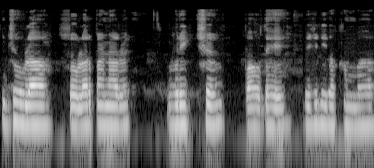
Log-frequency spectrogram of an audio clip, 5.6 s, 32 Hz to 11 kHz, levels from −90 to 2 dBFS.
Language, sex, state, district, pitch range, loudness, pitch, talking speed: Hindi, male, Chhattisgarh, Raipur, 135-145 Hz, -20 LUFS, 140 Hz, 85 wpm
